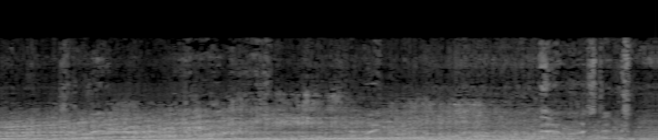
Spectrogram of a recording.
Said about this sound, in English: Oh, look, there's an airplane.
